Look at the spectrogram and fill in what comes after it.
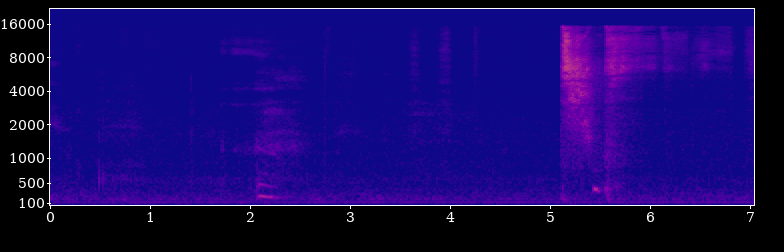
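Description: A person's voice makes two sounds: a short grunt with a falling pitch about two seconds in, then a loud, breathy burst about five seconds in with a smaller one just after.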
